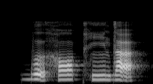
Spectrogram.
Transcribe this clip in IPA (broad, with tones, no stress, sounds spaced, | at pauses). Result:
b o̰˦˨ ʊ̯ h ɔ˦ kʰ ĩ˦ d ä̰˦˨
